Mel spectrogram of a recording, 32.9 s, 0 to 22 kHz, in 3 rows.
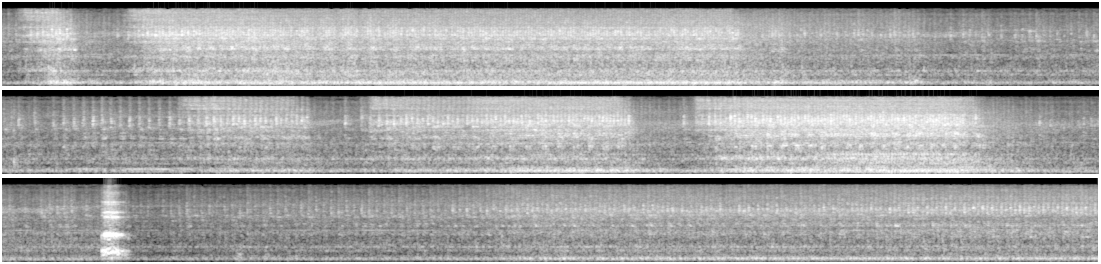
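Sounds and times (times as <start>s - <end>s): car engine running: 0.0s - 32.9s
loud squawk: 23.0s - 23.2s.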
